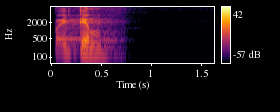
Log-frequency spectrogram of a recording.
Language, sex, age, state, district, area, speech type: Kashmiri, male, 18-30, Jammu and Kashmir, Pulwama, urban, read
